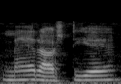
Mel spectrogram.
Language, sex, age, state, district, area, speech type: Hindi, female, 45-60, Madhya Pradesh, Narsinghpur, rural, read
